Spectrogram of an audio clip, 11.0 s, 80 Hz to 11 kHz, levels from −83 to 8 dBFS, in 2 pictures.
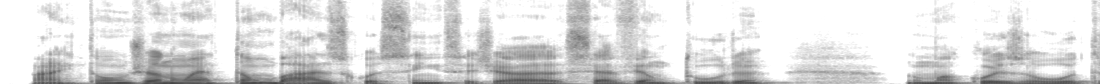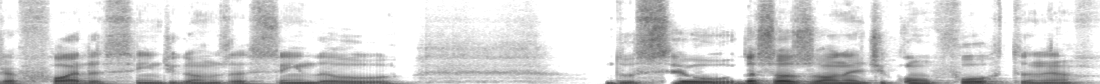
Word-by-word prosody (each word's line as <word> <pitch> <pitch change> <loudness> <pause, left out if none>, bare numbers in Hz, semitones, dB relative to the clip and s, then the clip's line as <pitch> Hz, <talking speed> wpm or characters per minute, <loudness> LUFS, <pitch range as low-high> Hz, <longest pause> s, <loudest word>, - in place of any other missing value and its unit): Ah, - - -2
então 95 +7 -1
já 115 +1 +2
não 125 -1 +3
é 125 - +2
tão 140 +1 0
básico, 100 -6 -1
assim, 65 0 -4
você 65 - -10
já 70 0 -1
se 75 +1 -6
aventura 80 +1 -2 0.6
numa 75 0 -1
coisa 80 -1 -2
ou 70 - -2
outra 75 +4 -2
fora, 80 -1 +1
assim, 75 +1 -4
digamos 75 0 -2
assim, 75 +1 -2
do 75 -2 -2 1.0
do 80 -2 -1
seu 85 0 +3
da - - +6
sua - - +7
zona 95 +1 +3
de - - -4
conforto, 95 -4 +1
né? 80 +1 -1
80 Hz, 160 wpm, -24 LUFS, 75-90 Hz, 1.0 s, sua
